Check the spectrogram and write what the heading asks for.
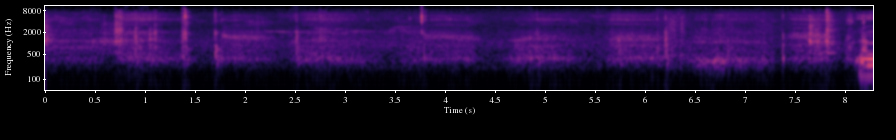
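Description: Phillips screwdriver undoing a small cap screw on a motorcycle's front brake master cylinder reservoir: a handful of sharp, scattered little clicks of the tool tip on the screw, over light scraping and handling noise.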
